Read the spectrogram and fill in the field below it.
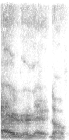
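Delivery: low mock villain growl; mocking a too-deep villain voice; deep Joker voice. Shown as a demonstration. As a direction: drop it low, like the wrong villain. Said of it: "not supposed to have a deep voice like that".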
